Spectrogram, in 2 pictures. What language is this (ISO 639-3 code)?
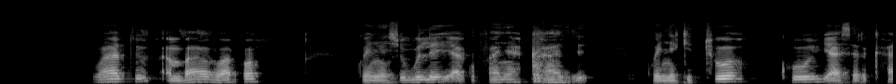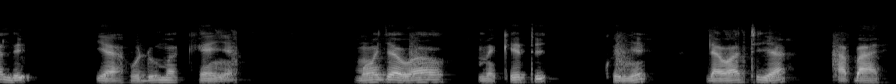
swa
